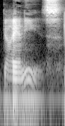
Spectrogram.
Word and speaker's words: Guyanese: Guyanese.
